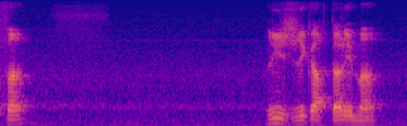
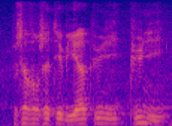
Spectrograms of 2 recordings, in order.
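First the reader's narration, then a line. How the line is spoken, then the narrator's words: Muffled voice. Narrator (French): dit-elle d'une voix sourde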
